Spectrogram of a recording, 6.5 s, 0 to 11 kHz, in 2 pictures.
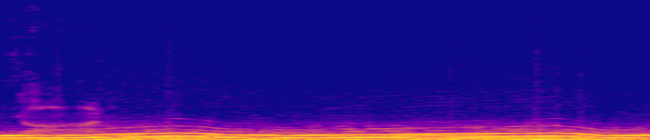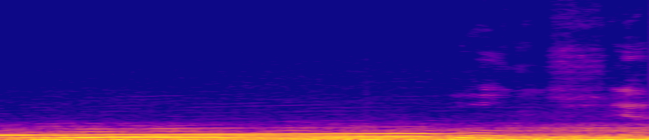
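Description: A Corvette C8 Z06 with the Z07 carbon fiber package accelerates hard from a standstill, its engine note climbing loud and close through rising pitch with a brief drop at a gear change before pulling on.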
